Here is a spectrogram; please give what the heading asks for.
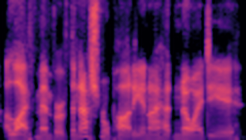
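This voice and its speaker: A woman's voice: on the low side, steady tone, very fast, pushed and bright, clear, resonant tone, no room sound. A young woman with an Australian accent, chatting casually as a podcast guest and laughing often. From New South Wales, Australia. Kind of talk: casual interview chat.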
